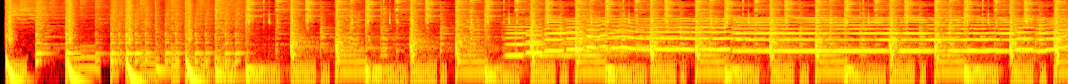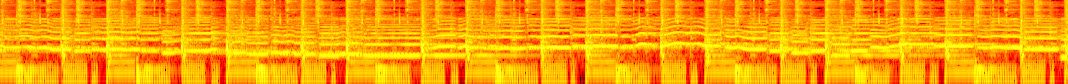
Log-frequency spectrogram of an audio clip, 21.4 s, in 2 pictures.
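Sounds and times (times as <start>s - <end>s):
ciftetelli dance music in two-four time: 0.1s - 21.3s.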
